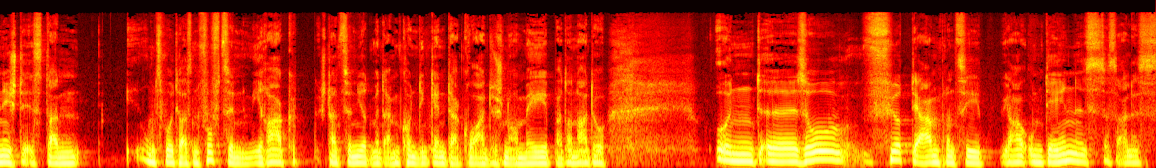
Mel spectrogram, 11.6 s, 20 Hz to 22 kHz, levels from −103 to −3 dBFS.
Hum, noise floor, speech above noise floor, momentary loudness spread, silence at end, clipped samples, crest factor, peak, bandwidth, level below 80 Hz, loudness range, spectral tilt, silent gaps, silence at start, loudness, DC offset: none; -43 dBFS; 27 dB; 12 LU; 0 s; under 0.1%; 16 dB; -2 dBFS; 17 kHz; -46 dBFS; 4 LU; -6.5 dB/octave; none; 0 s; -17 LUFS; under 0.1%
